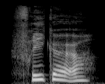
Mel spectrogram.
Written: frigøre

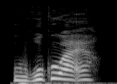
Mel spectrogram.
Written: uruguayer

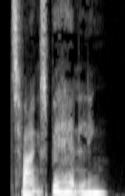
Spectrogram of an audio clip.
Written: tvangsbehandling

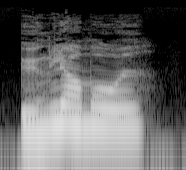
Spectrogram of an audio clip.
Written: yngleområde

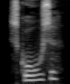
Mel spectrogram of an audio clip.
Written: skose

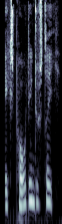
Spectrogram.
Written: eksportindustri

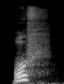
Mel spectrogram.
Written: ruf

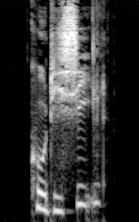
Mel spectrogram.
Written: KODICIL

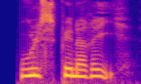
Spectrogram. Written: uldspinderi

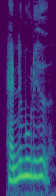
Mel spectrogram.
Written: handlemulighed

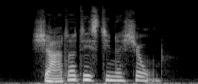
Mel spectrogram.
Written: charterdestination

